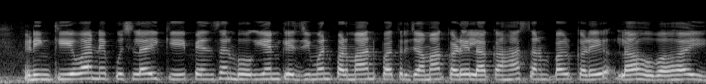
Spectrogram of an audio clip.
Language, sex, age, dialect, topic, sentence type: Magahi, female, 25-30, Western, banking, statement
